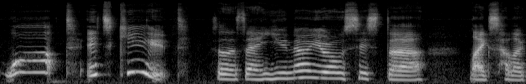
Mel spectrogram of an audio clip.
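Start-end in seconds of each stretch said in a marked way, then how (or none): 0.1-1.9 much higher, incredulous What?; indignant disbelief, pitched up high; surprised protest. Shown as a demonstration. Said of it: "and I wanna say".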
